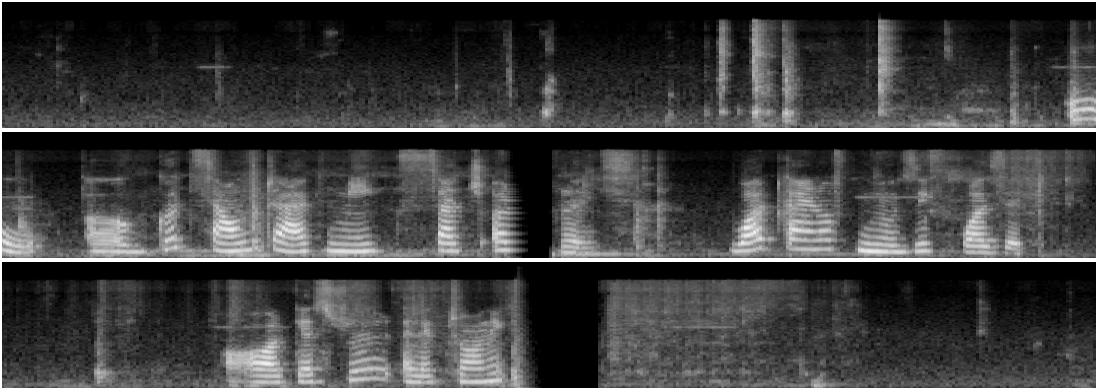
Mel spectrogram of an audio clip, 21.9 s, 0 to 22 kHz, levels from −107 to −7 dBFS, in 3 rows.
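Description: A speech recording with a likely long network dropout at 10.65–10.97 s and 18.01–18.58 s: packets stopped arriving, so the receiver stretched the last sound into a fading buzz or hiss, then silence (about 0.2 s and 0.47 s), before speech resumed with those stretches lost.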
